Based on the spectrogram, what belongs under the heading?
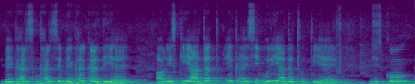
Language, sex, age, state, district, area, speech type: Hindi, male, 30-45, Uttar Pradesh, Bhadohi, urban, spontaneous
